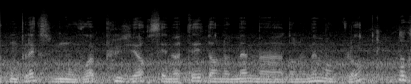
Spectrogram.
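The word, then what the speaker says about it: cenote: Alors les cénotes en français, cénoté à prononciation locale, ce sont des sortes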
